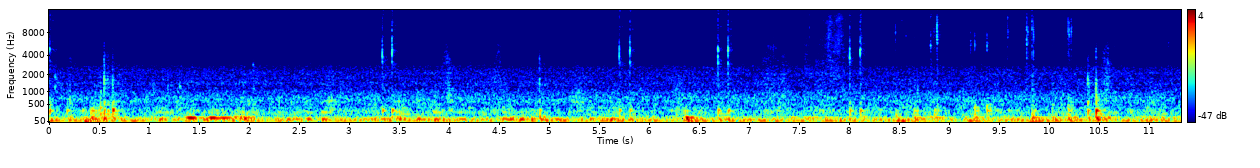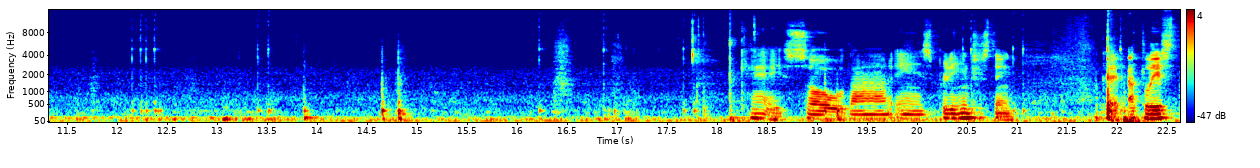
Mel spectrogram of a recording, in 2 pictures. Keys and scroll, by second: 8.6 super+v, 9.2 Tab, 18.1 super+r.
